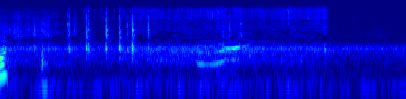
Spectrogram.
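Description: Dry hulled coffee beans rattling and clicking as a hand stirs them in a plastic bowl, winnowing off the last of the papery husk. A soft hiss runs under the clicks and stops a little after three seconds in.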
